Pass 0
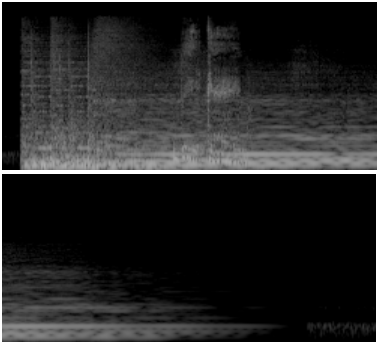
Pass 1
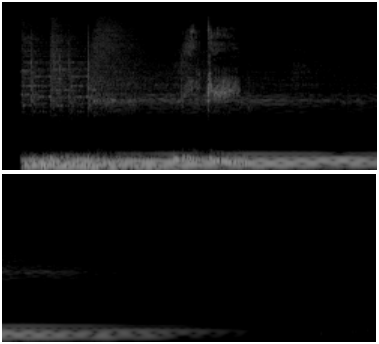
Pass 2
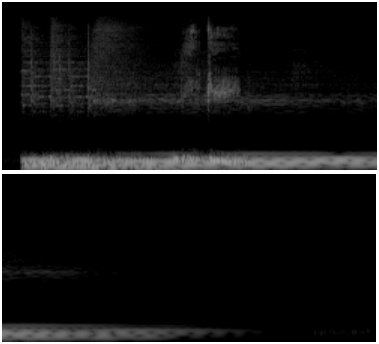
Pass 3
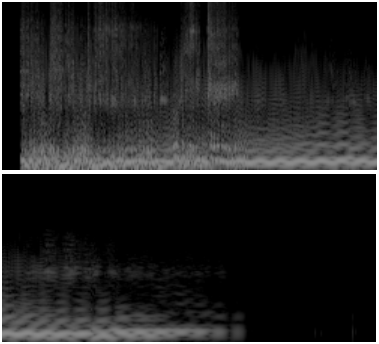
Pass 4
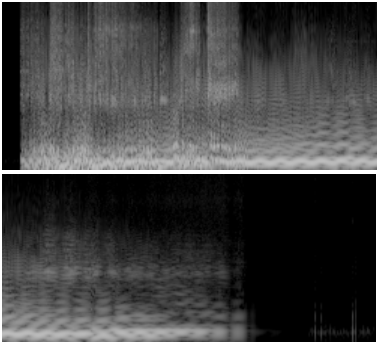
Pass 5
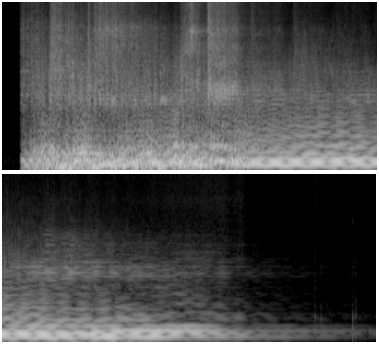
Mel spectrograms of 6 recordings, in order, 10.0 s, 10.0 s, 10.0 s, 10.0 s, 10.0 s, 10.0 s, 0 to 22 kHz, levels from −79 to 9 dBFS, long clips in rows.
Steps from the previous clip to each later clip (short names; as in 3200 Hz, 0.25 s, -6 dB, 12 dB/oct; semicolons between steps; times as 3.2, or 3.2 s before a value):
elliptic band-stop 180–2200 Hz, stop band 70 dB; gain -8.5 dB
thirty-one-band EQ 160 Hz +7 dB, 630 Hz +6 dB, 12500 Hz +5 dB; gain +1.5 dB
wavefolder -32.5 dBFS; sample leveller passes 5
AGC gain up to 9.5 dB; gain +8 dB
feedback echo 0.574 s, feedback 52%, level -17.5 dB; FDN reverb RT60 1.6 s, low-frequency decay 1×, high-frequency decay 0.85×, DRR 7.5 dB; gain +2 dB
